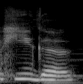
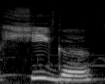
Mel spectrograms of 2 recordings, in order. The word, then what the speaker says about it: hygge: You would like the concept of hygge.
